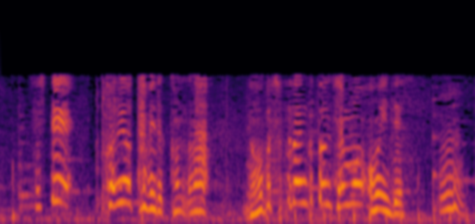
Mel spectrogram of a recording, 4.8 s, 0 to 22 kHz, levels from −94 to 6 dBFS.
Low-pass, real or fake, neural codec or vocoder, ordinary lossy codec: 5.4 kHz; real; none; none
